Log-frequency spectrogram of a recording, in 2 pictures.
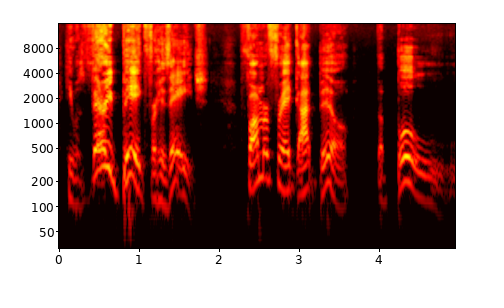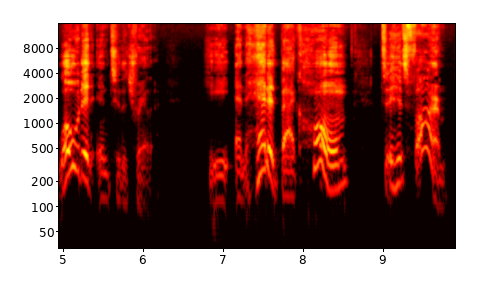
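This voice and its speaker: A man reading a children's storybook aloud in a deliberate, theatrical way for young listeners. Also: a little high, huge pitch swings, vocal fry, slightly rough, no echo, studio quality. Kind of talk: animated storybook narration.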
